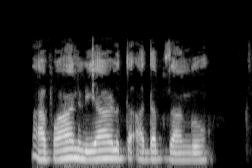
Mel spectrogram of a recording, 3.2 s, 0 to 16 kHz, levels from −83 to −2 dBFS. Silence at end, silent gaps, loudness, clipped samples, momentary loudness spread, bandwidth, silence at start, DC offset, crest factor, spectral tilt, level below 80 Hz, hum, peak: 0.55 s; none; -19 LUFS; under 0.1%; 10 LU; 7.6 kHz; 0.4 s; under 0.1%; 16 dB; -6.5 dB/octave; -54 dBFS; none; -2 dBFS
